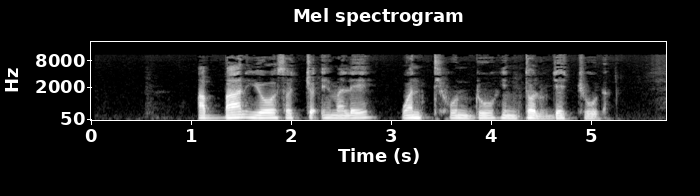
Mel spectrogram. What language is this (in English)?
Oromo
